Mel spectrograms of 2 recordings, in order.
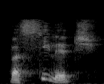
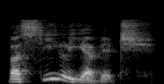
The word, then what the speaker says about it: Vasilyevich: is vasilyevich reminded him pronouncing it not basilic but fully vasilievich and this pronunciation was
